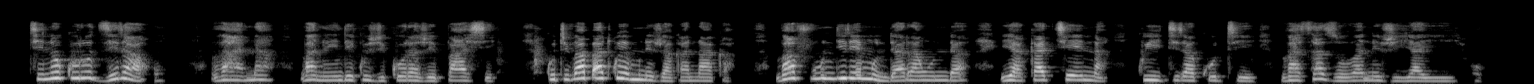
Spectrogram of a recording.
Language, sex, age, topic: Ndau, male, 25-35, education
